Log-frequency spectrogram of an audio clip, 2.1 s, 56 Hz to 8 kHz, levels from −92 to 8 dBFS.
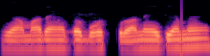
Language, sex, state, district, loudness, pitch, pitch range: Hindi, male, Uttar Pradesh, Jyotiba Phule Nagar, -18 LUFS, 120 Hz, 115-125 Hz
